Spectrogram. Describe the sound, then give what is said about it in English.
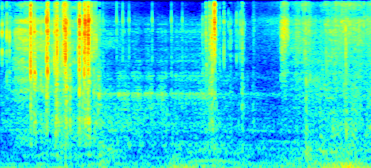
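Car engine and road rumble hum steadily from inside a moving car as it pulls into a car park on the way to collect a cot from a charity, with a cluster of light metallic jangles and clicks early on and a few more faint clicks later. “I'm just pulling into the car park.”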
